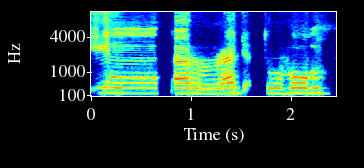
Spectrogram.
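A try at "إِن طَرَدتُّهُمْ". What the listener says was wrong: In tarattuhum. In tarattuhum. Dan hilang. In tarattuhum. Diidghamkan.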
